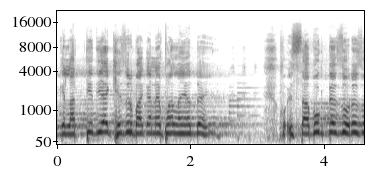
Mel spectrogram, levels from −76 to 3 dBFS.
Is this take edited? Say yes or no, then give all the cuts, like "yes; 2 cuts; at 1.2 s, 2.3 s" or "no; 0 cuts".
no; 0 cuts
